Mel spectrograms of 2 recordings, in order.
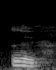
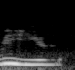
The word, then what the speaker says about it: live: Only I would ask you to pronounce the word live shorter. Live. Because live. The way you're pronouncing leave, it sounds like a different verb. I see. Okay. Live.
